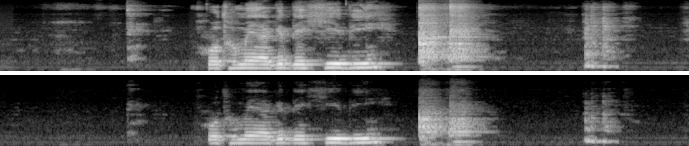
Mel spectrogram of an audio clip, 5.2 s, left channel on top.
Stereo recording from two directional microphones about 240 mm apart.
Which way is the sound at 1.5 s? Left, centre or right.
Centre.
